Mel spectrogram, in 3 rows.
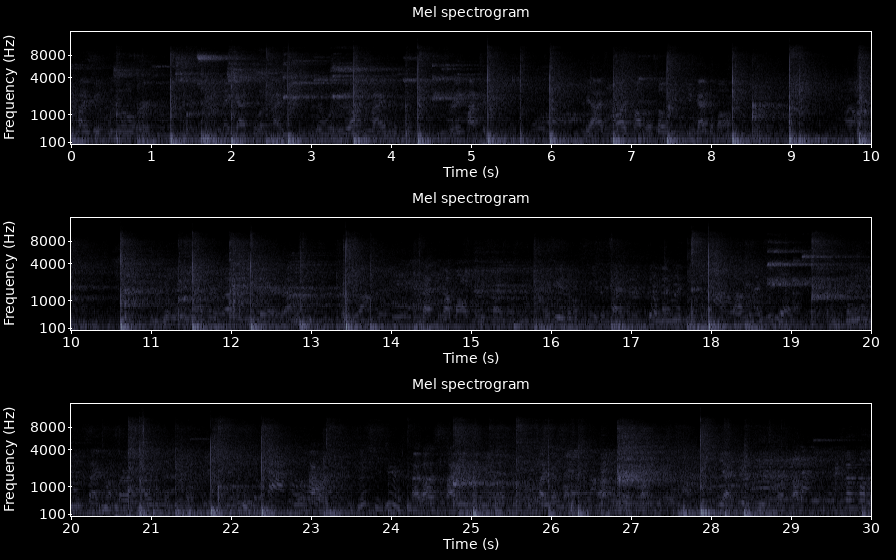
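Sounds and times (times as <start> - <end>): players' voices: 0.0 - 8.7, 9.6 - 30.0
volleyballs hitting and bouncing: 5.2 - 14.5, 17.7 - 18.6, 20.6 - 23.5, 24.2 - 28.9.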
